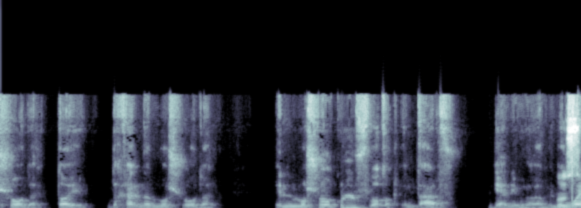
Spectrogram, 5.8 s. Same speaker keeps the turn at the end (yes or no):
no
